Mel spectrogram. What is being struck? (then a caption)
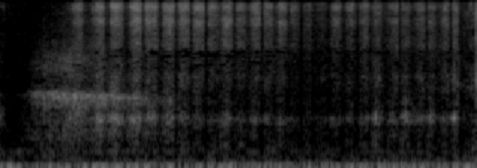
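Paper coloring book page with colored pencil. A colored pencil, held by the fingertips, makes rapid scratching strokes across the flat paper page of an open coloring book. The quiet, bright, dry scratching comes in a fast run of repeated strokes, with a faint steady tone in the middle range.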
